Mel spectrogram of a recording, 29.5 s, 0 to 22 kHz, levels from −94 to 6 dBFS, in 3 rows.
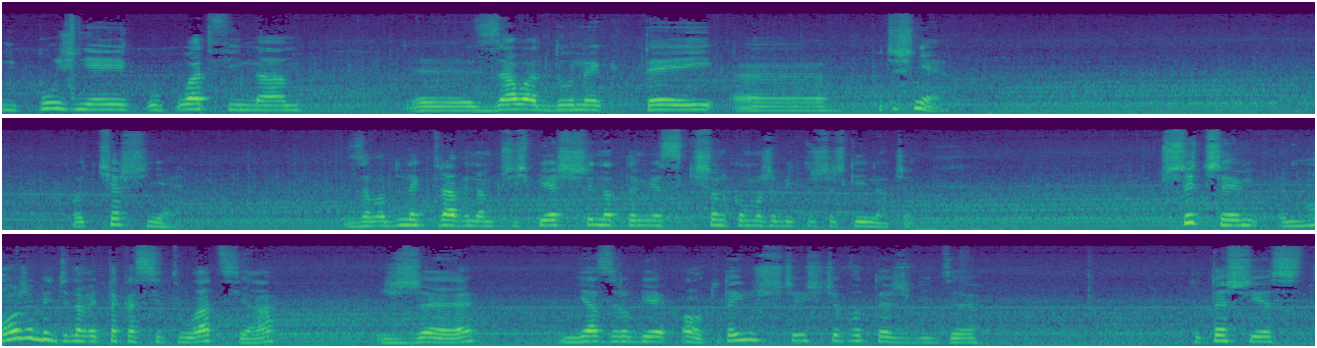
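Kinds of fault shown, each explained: Corrupt frame concealed, 27.78 to 27.82 s: a brief span of roughly 40 ms near the end of the audio is concealed, a length that fits a single damaged AAC frame. The decoder detected corrupted bits in that frame and, instead of playing them back as a harsh squeak or burst, covered the gap itself by muting it or reusing a scrambled version of the previous good spectrum.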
